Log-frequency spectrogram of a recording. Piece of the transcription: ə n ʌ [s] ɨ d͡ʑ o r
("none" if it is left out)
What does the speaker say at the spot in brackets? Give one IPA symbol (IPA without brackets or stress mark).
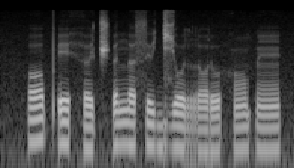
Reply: s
